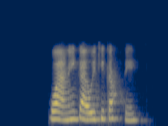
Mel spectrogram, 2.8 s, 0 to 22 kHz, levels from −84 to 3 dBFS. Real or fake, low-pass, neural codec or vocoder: fake; 5.4 kHz; codec, 16 kHz, 1 kbps, FunCodec, trained on Chinese and English, 50 frames a second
